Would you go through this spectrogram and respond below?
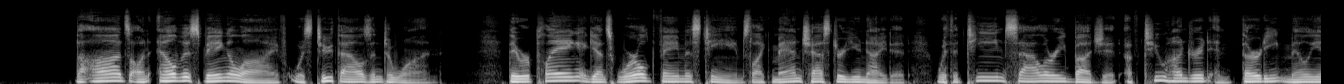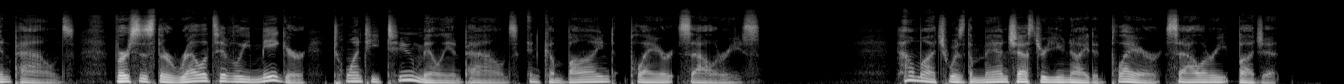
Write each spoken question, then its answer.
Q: How much was the Manchester United player salary budget?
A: The Manchester United player salary budget was £230 million.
